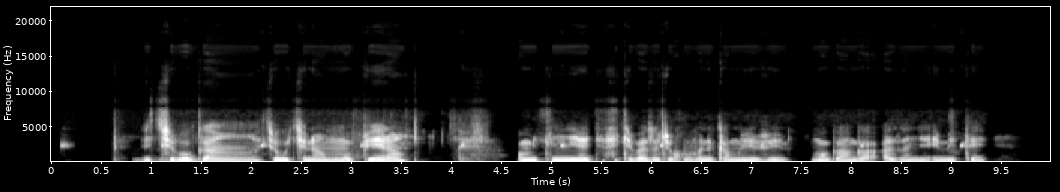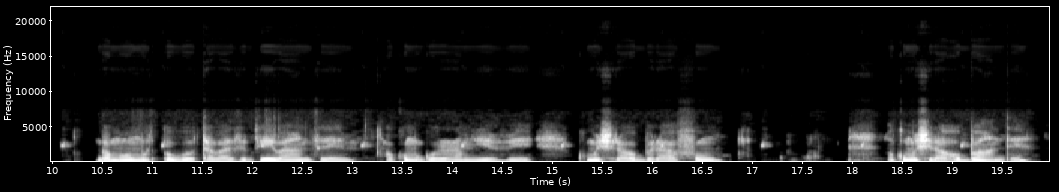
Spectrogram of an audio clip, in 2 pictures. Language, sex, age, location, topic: Kinyarwanda, female, 18-24, Kigali, health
